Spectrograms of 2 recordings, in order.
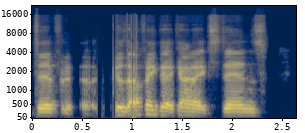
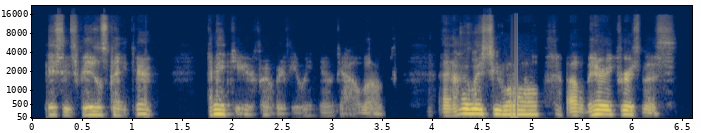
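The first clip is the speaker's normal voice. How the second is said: strange, eerie put-on voice; 2 semitones higher than usual. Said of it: "now you gotta do it in his weird, creepy voice".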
